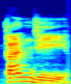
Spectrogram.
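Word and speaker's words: 漢字: digabung dengan kanji berikut maka dia akan dibaca kanji nah kanji Ya materi yang kita pelajari hari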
